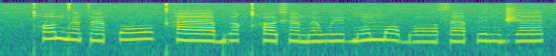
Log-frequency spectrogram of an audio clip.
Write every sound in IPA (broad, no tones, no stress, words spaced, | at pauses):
qʰondæ̃tæ̃ fɔː kʰæːbɨː qʰyxæ̃bɛ̃ wy bõ mɔbɔːsæfy nd͡ʒɛ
